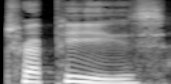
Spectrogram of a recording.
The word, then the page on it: trapeze: American English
